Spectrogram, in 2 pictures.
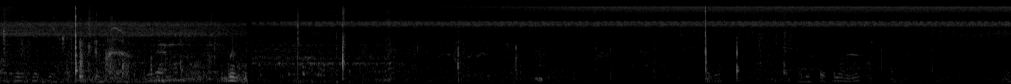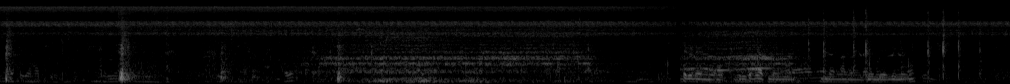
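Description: Twigs snap and crackle as a large animal pushes through undergrowth.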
